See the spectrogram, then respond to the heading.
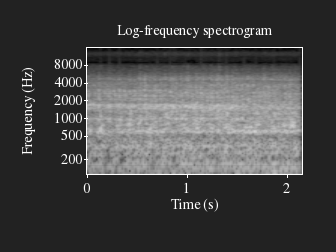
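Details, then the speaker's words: Johnson 115hp outboard on a 1995 OMC bass boat, new fuel line and bulb, throttle and shift cables hooked up, air silencer fitted: idles with dense even hum and steady muffled firing, no knocks or misses, running fine. "They sound different with the airbox on. Well, I guess that's why they call it air silencer."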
